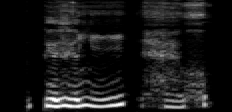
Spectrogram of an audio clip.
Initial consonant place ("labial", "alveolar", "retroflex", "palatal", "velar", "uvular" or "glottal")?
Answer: labial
